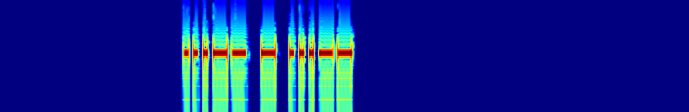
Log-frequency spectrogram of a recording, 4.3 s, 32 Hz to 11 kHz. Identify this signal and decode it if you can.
Morse code, heard as a keyed tone, about 40 wpm, 700 Hz. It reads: 3T3
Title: Common Cut Numbers - 3-Digit 40wpm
